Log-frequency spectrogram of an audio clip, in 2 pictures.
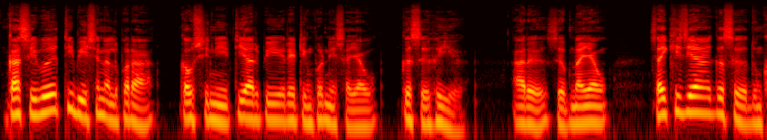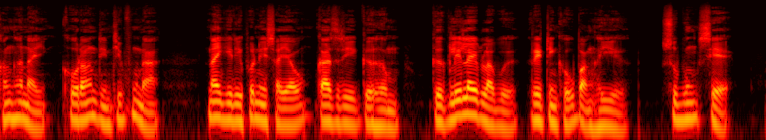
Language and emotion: Bodo, disgusted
